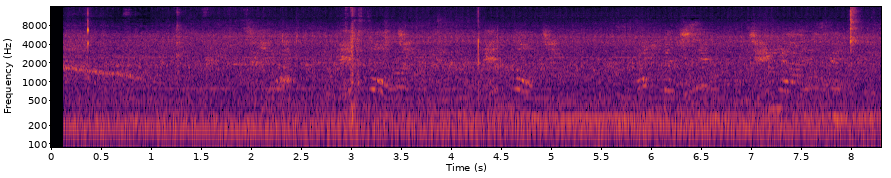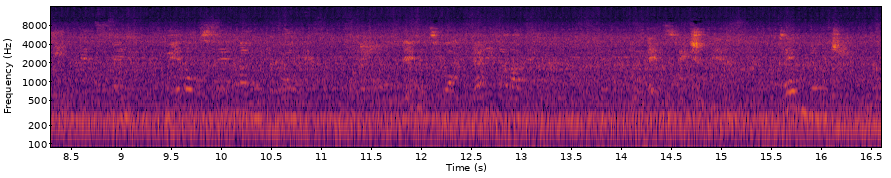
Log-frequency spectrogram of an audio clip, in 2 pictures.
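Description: Osaka Metro Midōsuji Line subway train pulling away from a station and into the tunnel: a steady running rumble with a low motor hum. A couple of sharp clicks come from the wheels and track, one about three seconds in and another about eight seconds in.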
